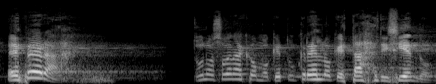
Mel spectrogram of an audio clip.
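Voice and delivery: put-on loud, high, indignant young evangelist; bien bravo. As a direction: cut in fiercely, acting out a fired-up youngster. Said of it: "bien bravo". (reclamo bravo imitado, fuerte y agudo)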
